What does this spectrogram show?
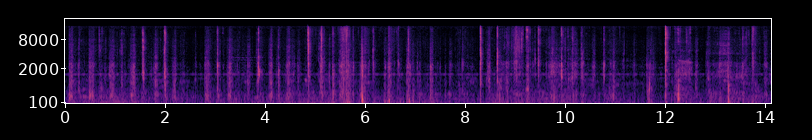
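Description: A person chewing a mouthful of rice and curry eaten by hand, with many irregular soft clicks and smacks of the mouth.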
